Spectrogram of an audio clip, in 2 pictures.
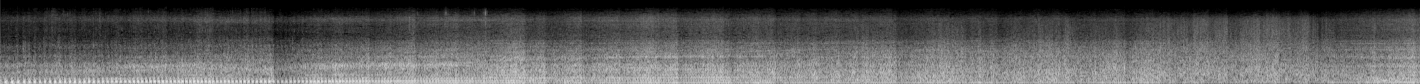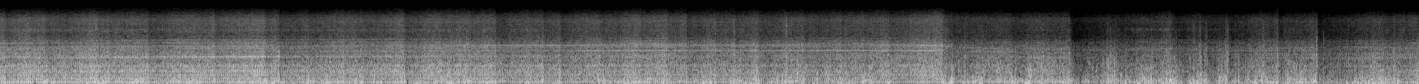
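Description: Motorcycle engine pulling away and accelerating, its pitch climbing with a break about three seconds in, then running at a steady cruise. Later the pitch rises slowly and drops back suddenly a few seconds before the end.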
